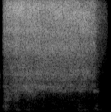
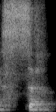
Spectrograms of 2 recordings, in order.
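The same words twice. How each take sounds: First: The s is a pure hiss with teeth shown. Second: The s is not said as a pure hiss. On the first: The speaker calls it right. "by showing your teeth, then you are pronouncing it the correct way" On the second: The speaker calls it wrong. "rather than um, saying it like s"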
